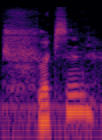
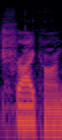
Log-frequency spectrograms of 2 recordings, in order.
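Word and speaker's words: Srixon: to pronounce it and someone's like trixin is if it's pronounced friction i'm not pronouncing it that way i like tricon so much better so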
